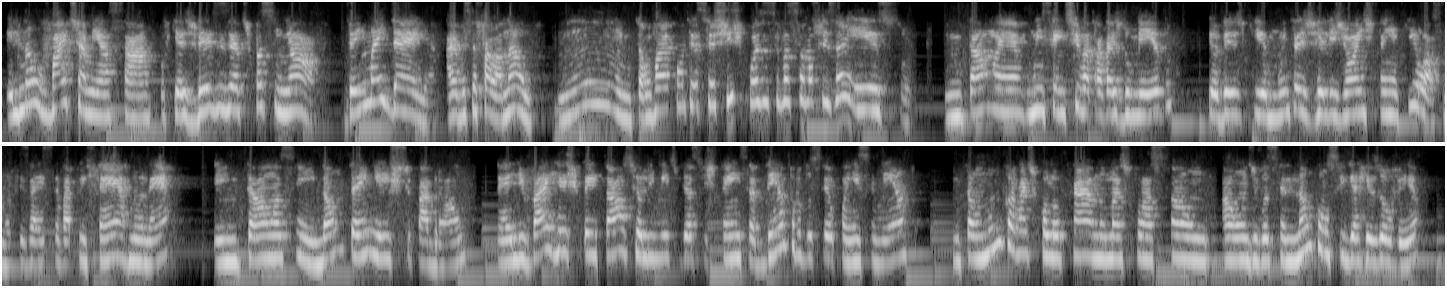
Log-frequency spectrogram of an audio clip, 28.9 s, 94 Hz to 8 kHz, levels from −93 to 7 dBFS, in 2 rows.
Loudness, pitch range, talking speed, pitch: -16 LUFS, 210-255 Hz, 180 wpm, 230 Hz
